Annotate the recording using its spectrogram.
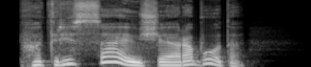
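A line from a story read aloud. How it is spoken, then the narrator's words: Sudden breathy exclamation. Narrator (Russian): неожиданно выдохнул усач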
